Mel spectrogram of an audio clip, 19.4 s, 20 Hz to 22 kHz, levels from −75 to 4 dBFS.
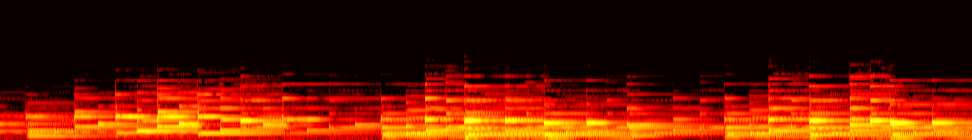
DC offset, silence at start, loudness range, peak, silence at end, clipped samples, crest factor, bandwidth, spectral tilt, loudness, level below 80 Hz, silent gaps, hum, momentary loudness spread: under 0.1%; 0 s; 7 LU; -2 dBFS; 0 s; under 0.1%; 18 dB; 3.8 kHz; -14 dB/octave; -20 LUFS; -52 dBFS; none; none; 14 LU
